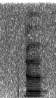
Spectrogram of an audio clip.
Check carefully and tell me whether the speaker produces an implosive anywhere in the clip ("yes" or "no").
yes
